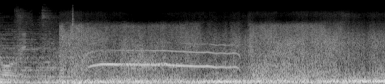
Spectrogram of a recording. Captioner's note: screaming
